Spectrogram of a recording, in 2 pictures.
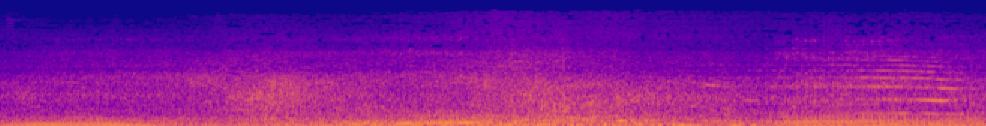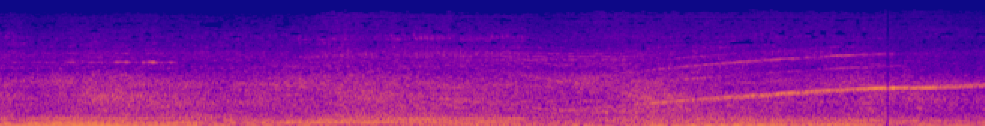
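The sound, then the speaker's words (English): A car engine rumbles steadily and pulls away, its low drone joined by rising, whining tones near the end, with muffled voices faintly underneath. “Car goes.”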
